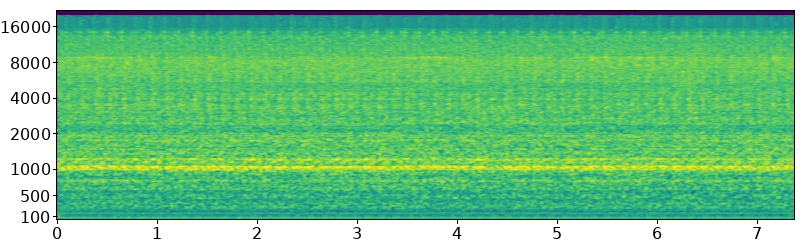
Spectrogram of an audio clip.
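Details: Subaru Forester with freshly reinstalled EJ25 flat-four, valves not adjusted, warming up around 114–120 coolant, learning idle: steady, even low drone with faint mid-pitched tone, no knock or miss; normal warm-up idle.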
